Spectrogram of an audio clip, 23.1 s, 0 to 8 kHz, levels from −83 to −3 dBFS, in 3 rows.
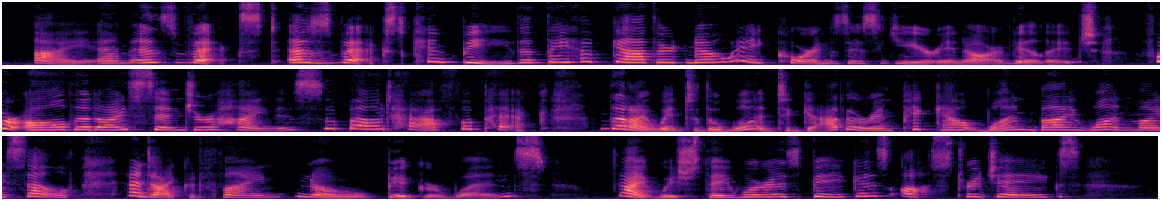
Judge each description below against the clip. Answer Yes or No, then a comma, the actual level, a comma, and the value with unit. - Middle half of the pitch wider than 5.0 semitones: Yes, wide, 5.5 semitones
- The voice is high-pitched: Yes, very high, 320 Hz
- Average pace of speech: Yes, average, 160 wpm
